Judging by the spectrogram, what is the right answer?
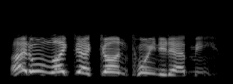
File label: Voices Hostage Taken Male Young; Rebel Cops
